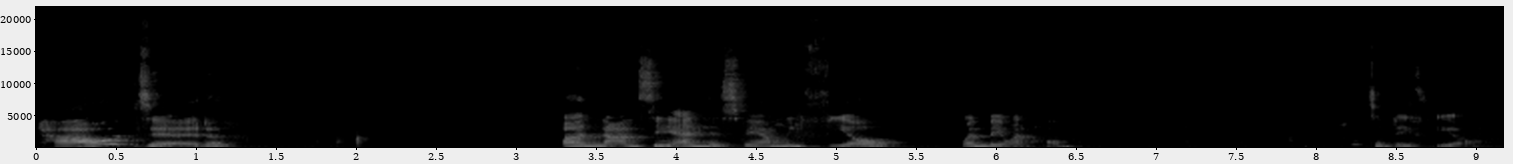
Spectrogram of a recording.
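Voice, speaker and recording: Expressive woman teaching young children. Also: on the high side, vocal fry. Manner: questioning, pausing for children to answer; simple, deliberate, repetitive phrasing for small children. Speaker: kindergarten teacher. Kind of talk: read-aloud lesson for young children.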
